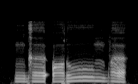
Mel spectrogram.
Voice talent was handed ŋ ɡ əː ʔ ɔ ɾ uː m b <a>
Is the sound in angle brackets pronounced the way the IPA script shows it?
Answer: no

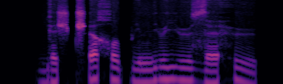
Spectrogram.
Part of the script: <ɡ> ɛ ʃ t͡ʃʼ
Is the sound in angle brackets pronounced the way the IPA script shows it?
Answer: yes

